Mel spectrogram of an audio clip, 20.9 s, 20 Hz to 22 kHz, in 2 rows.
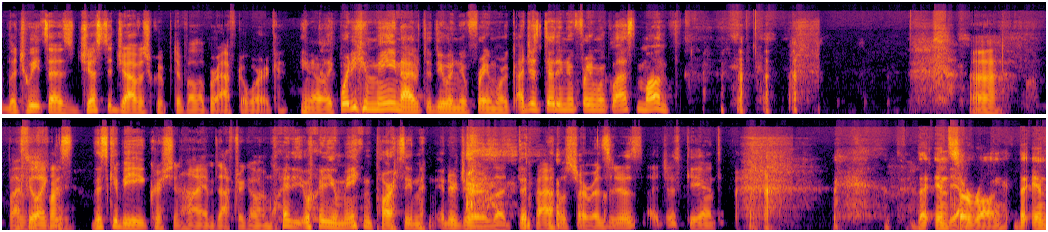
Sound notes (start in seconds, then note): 7.0 laughter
